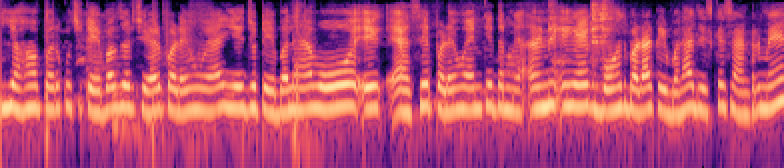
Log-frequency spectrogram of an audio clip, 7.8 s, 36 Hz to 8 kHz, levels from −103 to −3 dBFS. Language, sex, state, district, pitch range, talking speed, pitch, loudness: Hindi, female, Delhi, New Delhi, 230-255 Hz, 235 wpm, 245 Hz, -17 LUFS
